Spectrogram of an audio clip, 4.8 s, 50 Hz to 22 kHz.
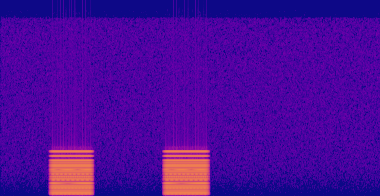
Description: Train horn signal, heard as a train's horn. 2 short. On North American railways: a signal is acknowledged.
